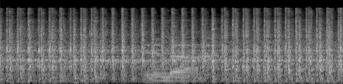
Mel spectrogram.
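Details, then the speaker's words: Smith Corona 2200 electric typewriter, on power-up: power backspace runs away nonstop, rapid clatter about ten clacks a second that never stops, caused by broken power backspace clutch spring. "it's the backspace here it's a power backspace this this just won't stop"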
